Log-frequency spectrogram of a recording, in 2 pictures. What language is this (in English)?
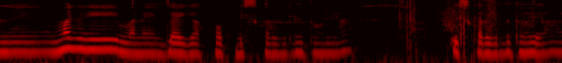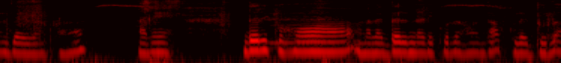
Santali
